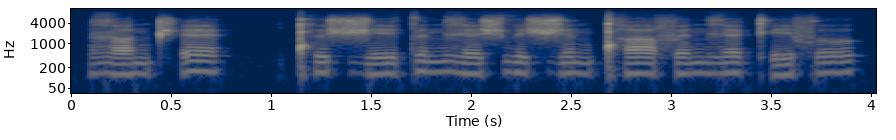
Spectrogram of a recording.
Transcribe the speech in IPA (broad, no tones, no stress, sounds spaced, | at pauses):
ɣ a n t͡ʃʼ ɛ | ǃʰ ɘ ʃ ʒ e t ɘ n ɣ ɛ ʃ ð e ʃ ʒ ɛ n ǃʰ a f ɛ n ɣ ɛ kʼ e f ɾ ɤ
